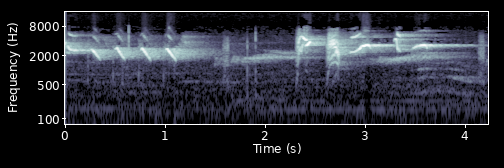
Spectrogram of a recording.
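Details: Greater green leafbird of the Banyuwangi type singing ngentrok in an agitated mood: four quick falling slurs, a lower warble, then sharp upward-sweeping notes and a long, high, level whistle.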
